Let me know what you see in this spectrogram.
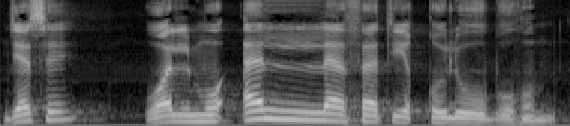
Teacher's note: حمزہ مفتوح ہے، ضمہ کے بعد ہے، یہاں مؤلف کی بجائے مولف واو مفتوح میں بدلیں گے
